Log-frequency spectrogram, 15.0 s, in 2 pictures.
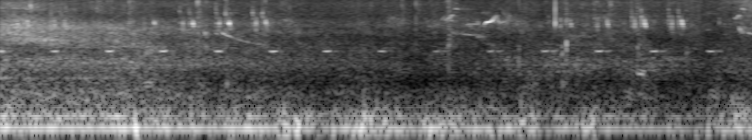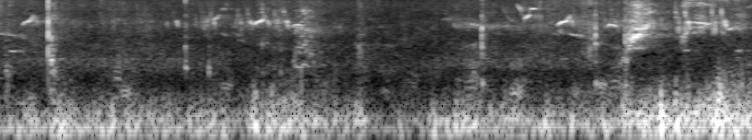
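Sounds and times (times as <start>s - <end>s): steady low rumble: 0.0s - 15.0s
bird pips: 0.5s - 8.2s, 12.0s - 15.0s.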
